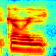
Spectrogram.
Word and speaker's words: kawaii: si tony kako kawaii parce que souvent les français se tromper disque hawaï mais c'est kawaii c'est juste comme ça et donc on commence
